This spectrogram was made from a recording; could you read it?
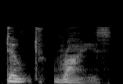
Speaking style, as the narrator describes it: Hermione whispered imploringly to Harry and Ron

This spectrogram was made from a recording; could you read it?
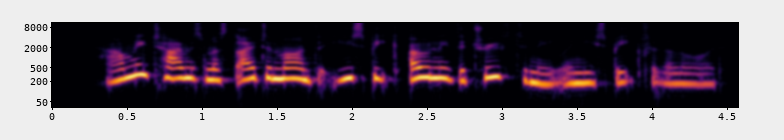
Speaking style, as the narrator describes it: the king replied sharply

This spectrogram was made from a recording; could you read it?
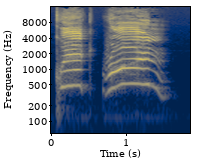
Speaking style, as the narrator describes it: Mike yells

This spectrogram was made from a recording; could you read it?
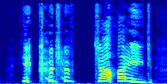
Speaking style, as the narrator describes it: sobbed Hagrid

